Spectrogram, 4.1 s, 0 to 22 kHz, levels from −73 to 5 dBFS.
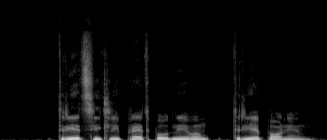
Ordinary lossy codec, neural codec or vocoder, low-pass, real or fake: none; vocoder, 44.1 kHz, 128 mel bands every 512 samples, BigVGAN v2; 19.8 kHz; fake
